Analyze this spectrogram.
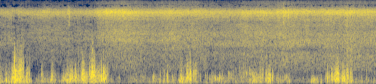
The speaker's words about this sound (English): Because it's windy out here. And you're going to hear the water. And I'm trying to get as close as I can right now. I want you to hear this natural waves of the lake or ocean. Whatever you want to call it.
